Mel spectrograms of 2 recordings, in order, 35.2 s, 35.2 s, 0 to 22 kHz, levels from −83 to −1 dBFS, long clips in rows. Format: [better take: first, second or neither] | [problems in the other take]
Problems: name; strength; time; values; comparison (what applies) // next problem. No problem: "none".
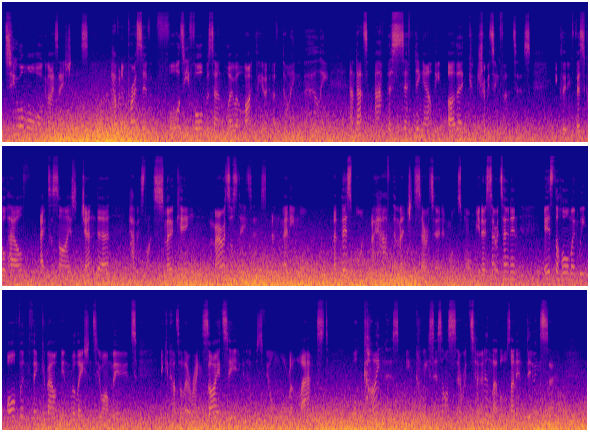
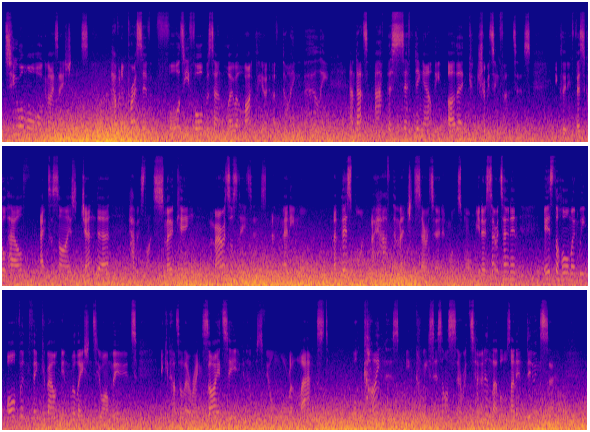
neither | wind noise on the microphone; heavy; 3 dB above the speech; the same in both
